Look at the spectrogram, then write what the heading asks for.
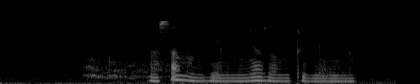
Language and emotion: Russian, neutral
